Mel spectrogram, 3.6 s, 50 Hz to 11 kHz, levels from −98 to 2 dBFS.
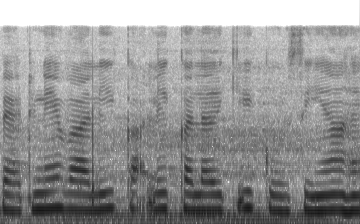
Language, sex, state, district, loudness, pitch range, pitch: Hindi, female, Uttar Pradesh, Hamirpur, -14 LUFS, 180-195 Hz, 190 Hz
